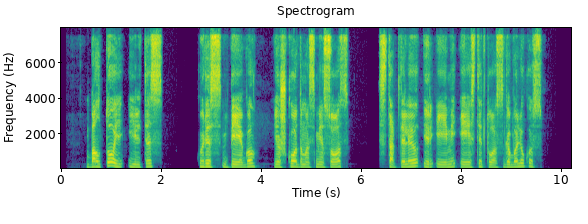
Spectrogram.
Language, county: Lithuanian, Telšiai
